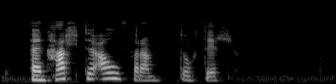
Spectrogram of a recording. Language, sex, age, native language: Icelandic, female, 20-29, Icelandic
